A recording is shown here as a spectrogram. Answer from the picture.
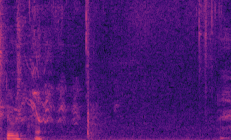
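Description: A man's laughter trailing off in a few short bursts of breath and voice, followed by a single faint click and quiet room tone.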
